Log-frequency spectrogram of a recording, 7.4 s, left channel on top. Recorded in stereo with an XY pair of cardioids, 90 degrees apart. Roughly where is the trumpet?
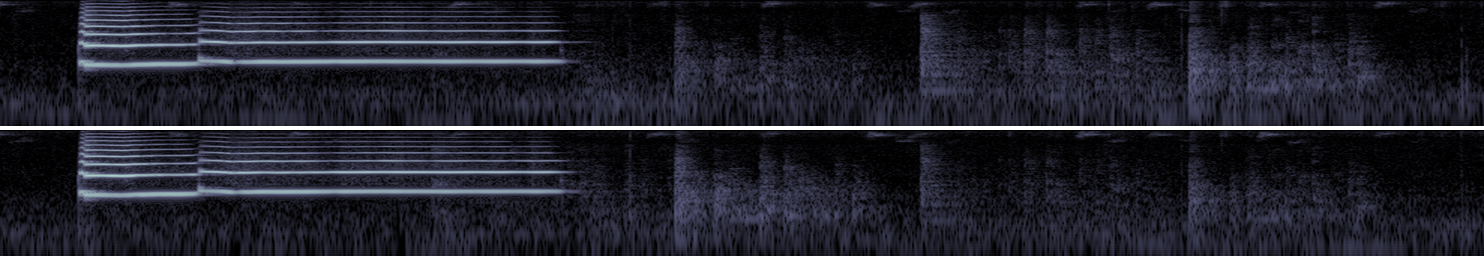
Ahead.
